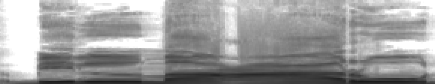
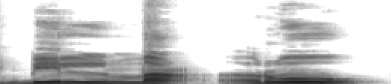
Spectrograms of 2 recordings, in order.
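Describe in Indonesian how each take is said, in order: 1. Suara mengalir bebas pada ain. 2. Suara ditahan pada ain. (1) "Kalau kita biarkan suaranya terlepas" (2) "biasanya orang tahan suara ni"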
